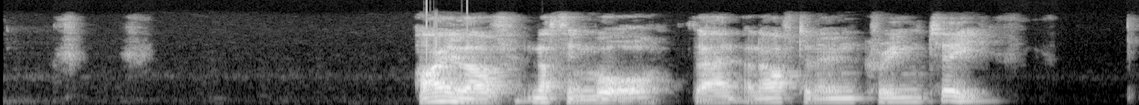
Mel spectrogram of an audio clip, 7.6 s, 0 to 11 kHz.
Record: {
  "exhalation_length": "7.6 s",
  "exhalation_amplitude": 32768,
  "exhalation_signal_mean_std_ratio": 0.49,
  "survey_phase": "beta (2021-08-13 to 2022-03-07)",
  "age": "65+",
  "gender": "Male",
  "wearing_mask": "No",
  "symptom_cough_any": true,
  "symptom_sore_throat": true,
  "smoker_status": "Never smoked",
  "respiratory_condition_asthma": false,
  "respiratory_condition_other": false,
  "recruitment_source": "REACT",
  "submission_delay": "9 days",
  "covid_test_result": "Negative",
  "covid_test_method": "RT-qPCR",
  "influenza_a_test_result": "Negative",
  "influenza_b_test_result": "Negative"
}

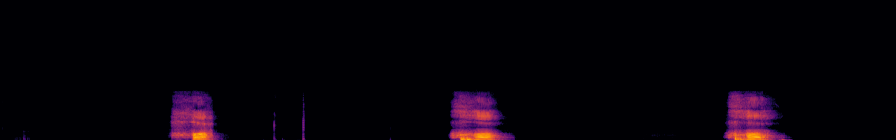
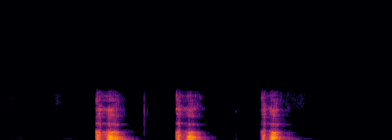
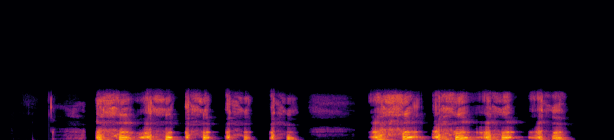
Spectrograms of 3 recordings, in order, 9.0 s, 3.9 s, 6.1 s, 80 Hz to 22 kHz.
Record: {
  "exhalation_length": "9.0 s",
  "exhalation_amplitude": 20418,
  "exhalation_signal_mean_std_ratio": 0.23,
  "three_cough_length": "3.9 s",
  "three_cough_amplitude": 16729,
  "three_cough_signal_mean_std_ratio": 0.27,
  "cough_length": "6.1 s",
  "cough_amplitude": 17735,
  "cough_signal_mean_std_ratio": 0.49,
  "survey_phase": "beta (2021-08-13 to 2022-03-07)",
  "age": "45-64",
  "gender": "Male",
  "wearing_mask": "No",
  "symptom_runny_or_blocked_nose": true,
  "smoker_status": "Ex-smoker",
  "respiratory_condition_asthma": false,
  "respiratory_condition_other": false,
  "recruitment_source": "REACT",
  "submission_delay": "1 day",
  "covid_test_result": "Negative",
  "covid_test_method": "RT-qPCR",
  "influenza_a_test_result": "Negative",
  "influenza_b_test_result": "Negative"
}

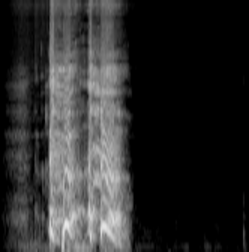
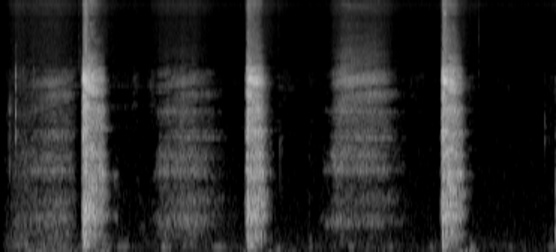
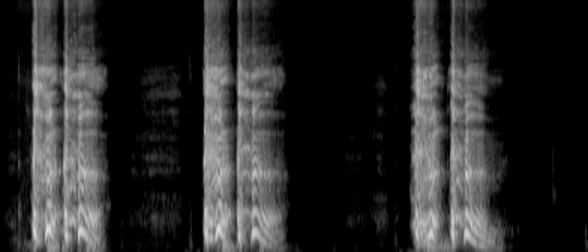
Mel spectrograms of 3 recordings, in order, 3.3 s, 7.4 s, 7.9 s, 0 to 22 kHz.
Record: {
  "cough_length": "3.3 s",
  "cough_amplitude": 32768,
  "cough_signal_mean_std_ratio": 0.42,
  "exhalation_length": "7.4 s",
  "exhalation_amplitude": 32768,
  "exhalation_signal_mean_std_ratio": 0.27,
  "three_cough_length": "7.9 s",
  "three_cough_amplitude": 32768,
  "three_cough_signal_mean_std_ratio": 0.41,
  "survey_phase": "beta (2021-08-13 to 2022-03-07)",
  "age": "45-64",
  "gender": "Male",
  "wearing_mask": "No",
  "symptom_none": true,
  "smoker_status": "Never smoked",
  "respiratory_condition_asthma": true,
  "respiratory_condition_other": false,
  "recruitment_source": "REACT",
  "submission_delay": "1 day",
  "covid_test_result": "Negative",
  "covid_test_method": "RT-qPCR",
  "influenza_a_test_result": "Negative",
  "influenza_b_test_result": "Negative"
}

